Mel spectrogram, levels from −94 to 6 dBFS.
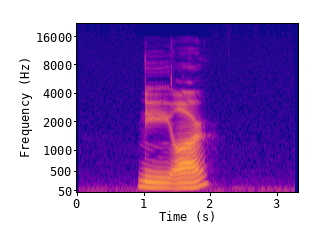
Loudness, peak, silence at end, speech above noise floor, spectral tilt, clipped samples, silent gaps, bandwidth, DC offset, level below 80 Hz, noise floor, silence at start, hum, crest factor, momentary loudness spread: -18 LUFS; -4 dBFS; 1.35 s; 40 dB; -7 dB/octave; under 0.1%; none; 15 kHz; under 0.1%; -58 dBFS; -57 dBFS; 0.9 s; none; 20 dB; 16 LU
